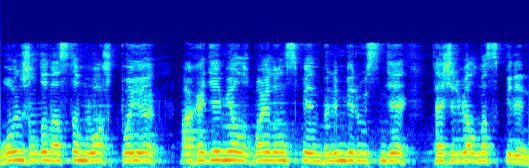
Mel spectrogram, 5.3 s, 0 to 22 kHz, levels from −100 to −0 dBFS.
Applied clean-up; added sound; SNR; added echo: neural separator model SepFormer DNS4.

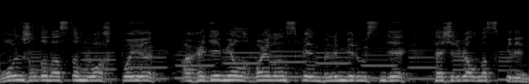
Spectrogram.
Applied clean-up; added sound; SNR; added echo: none; Wind instrument, woodwind instrument; 17 dB; reverberation time 0.3 s.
